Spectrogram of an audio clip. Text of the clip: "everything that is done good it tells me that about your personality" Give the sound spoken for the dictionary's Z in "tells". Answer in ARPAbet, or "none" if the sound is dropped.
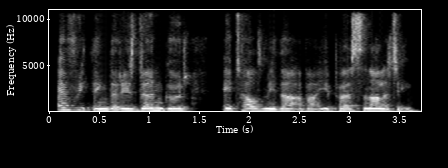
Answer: Z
